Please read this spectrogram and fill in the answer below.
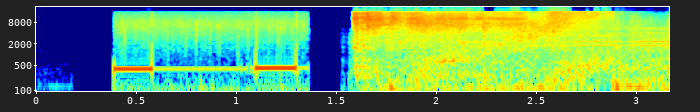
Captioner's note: beeping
